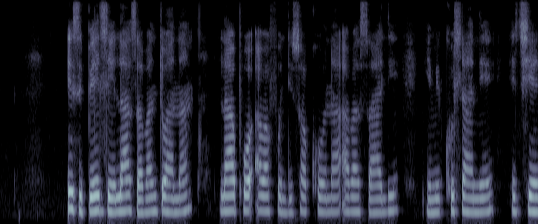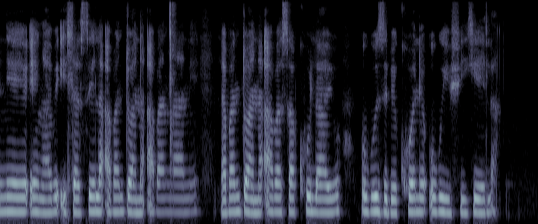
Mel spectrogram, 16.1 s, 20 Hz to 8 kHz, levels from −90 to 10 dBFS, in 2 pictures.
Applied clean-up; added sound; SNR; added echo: none; none; none; none.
